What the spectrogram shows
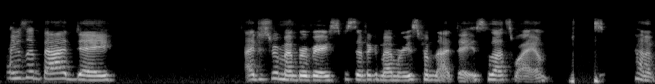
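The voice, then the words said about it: Tearful, choked-up voice. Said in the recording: “I didn't know I was going to cry ... getting choked up.”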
